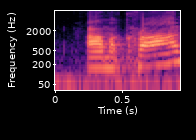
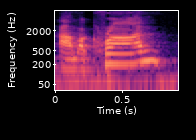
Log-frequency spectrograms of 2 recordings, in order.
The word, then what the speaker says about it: omicron: jill so omicron uh which can be pronounced both omicron and omacron i know it sounds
